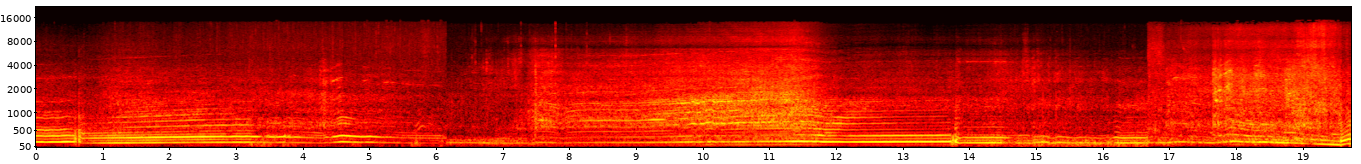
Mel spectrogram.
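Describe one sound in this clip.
A small four-cylinder rally car accelerates hard on tarmac, its engine climbing through the gears.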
